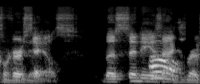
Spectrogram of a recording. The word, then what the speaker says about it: Versailles: apparently has a town called versailes but it's pronounced V sales it's versales the city is actually called versales Kentucky yes if you call it Versailles they will they will chew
